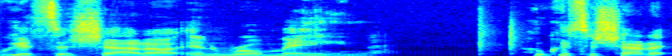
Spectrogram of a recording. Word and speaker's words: Romaine: got us checking out Romaine. I said it right this time because I do know it's like the lettuce.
